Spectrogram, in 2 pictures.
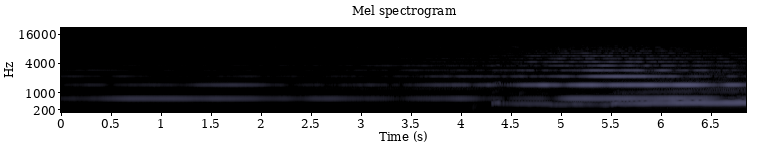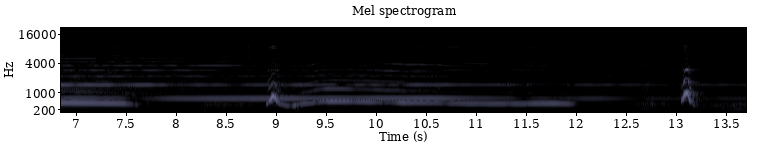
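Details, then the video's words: Domestic dog answering a monthly tornado siren test with howls: a long sustained wail held for about three seconds, a second beginning with a sharp upward yip then settling into a long even tone, and a brief final yip, siren humming steadily throughout. "Dog Howls at Tornado Siren"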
